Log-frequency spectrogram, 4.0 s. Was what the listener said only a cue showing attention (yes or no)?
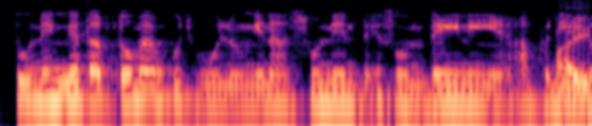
no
